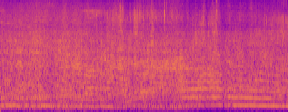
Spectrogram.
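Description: Several British Touring Car Championship touring cars running hard past on the straight, their engine notes overlapping and dropping in pitch as they go by, most clearly about four to five seconds in.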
